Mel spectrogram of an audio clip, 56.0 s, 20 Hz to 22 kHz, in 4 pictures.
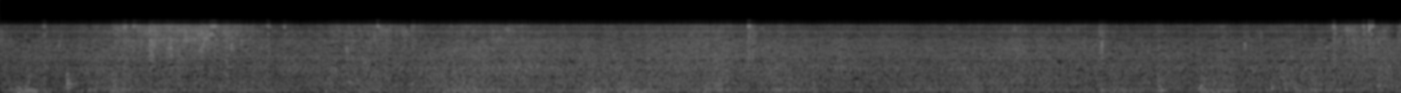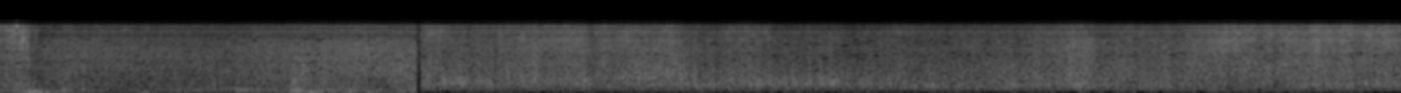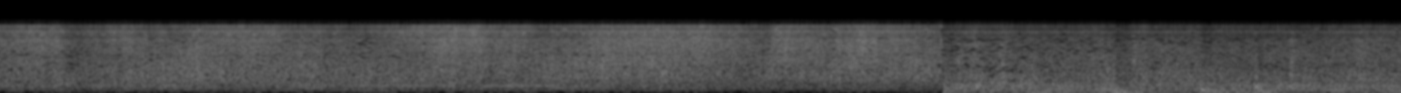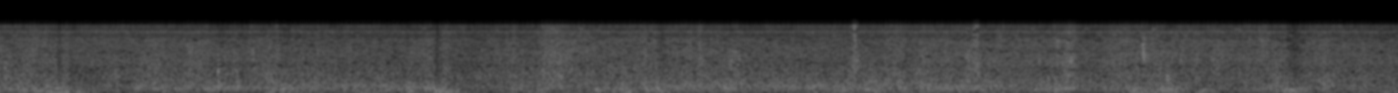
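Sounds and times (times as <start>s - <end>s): deep heavy rumble: 0.0s - 18.9s, 37.4s - 56.0s
rushing water and spray: 0.0s - 56.0s
wind buffeting microphone: 0.0s - 56.0s.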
